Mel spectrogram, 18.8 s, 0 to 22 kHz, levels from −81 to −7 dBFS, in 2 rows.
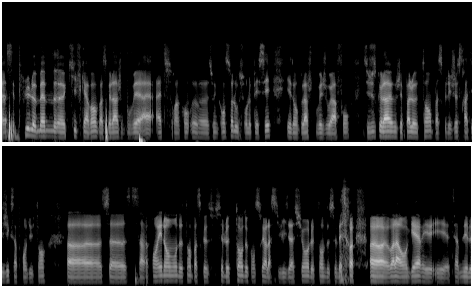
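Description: Between 2.74 and 2.82 s, the supply on the live input was switched, and the voltage step passed through the coupling capacitors into the speech, causing a phantom power thump. It sounds like a deep, low thud peaking at about −18 dBFS and decaying within 20 ms.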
